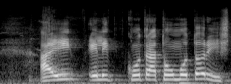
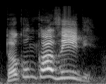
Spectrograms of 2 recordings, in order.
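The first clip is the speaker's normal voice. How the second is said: imitating grandma; 6 semitones higher, slower than usual. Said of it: "ligou pra mim e falou".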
